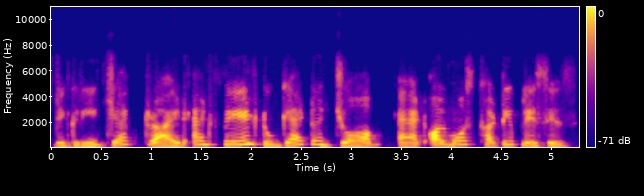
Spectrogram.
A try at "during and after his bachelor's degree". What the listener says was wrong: So when you read this sentence during and after his bachelor's degree, so please try not to pronounce each and every word of the sentence. Some words are reduced in speech. That is what we call as stress in a sentence. So we put stress on the important words and we reduce the sounds of the less important words.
